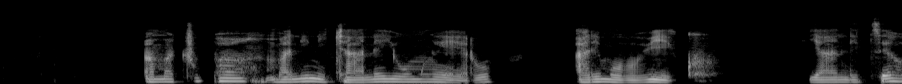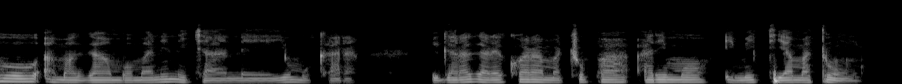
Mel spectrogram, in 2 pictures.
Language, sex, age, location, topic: Kinyarwanda, female, 25-35, Nyagatare, agriculture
